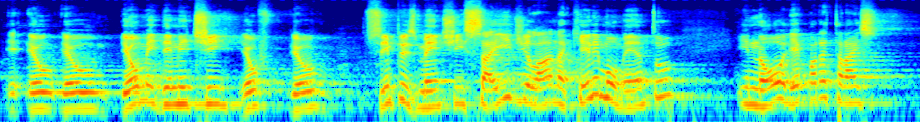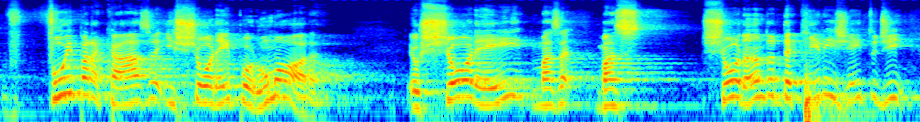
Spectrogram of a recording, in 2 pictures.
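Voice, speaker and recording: An American preacher in his forties, a native English speaker and missions speaker, delivers a sermon built on personal stories to an audience in a large indoor hall. His voice is notably high and fairly bright, and he is self-deprecating, halting as he searches for words, with long hall reverb around him.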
